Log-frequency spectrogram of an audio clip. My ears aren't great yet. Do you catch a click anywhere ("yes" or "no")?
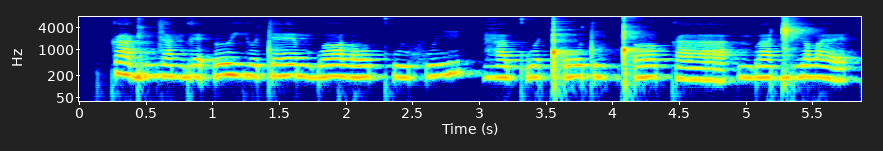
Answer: yes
